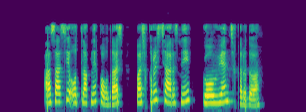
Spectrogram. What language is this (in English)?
Uyghur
